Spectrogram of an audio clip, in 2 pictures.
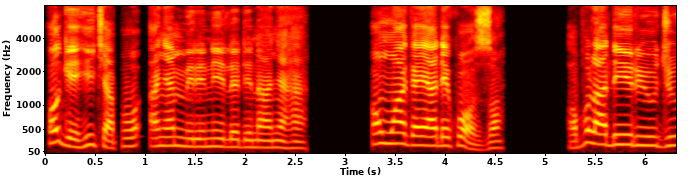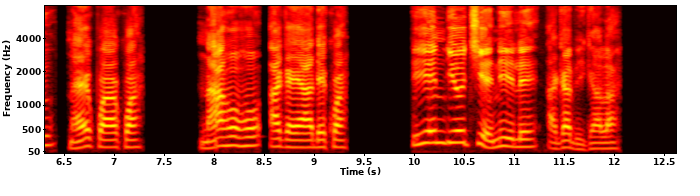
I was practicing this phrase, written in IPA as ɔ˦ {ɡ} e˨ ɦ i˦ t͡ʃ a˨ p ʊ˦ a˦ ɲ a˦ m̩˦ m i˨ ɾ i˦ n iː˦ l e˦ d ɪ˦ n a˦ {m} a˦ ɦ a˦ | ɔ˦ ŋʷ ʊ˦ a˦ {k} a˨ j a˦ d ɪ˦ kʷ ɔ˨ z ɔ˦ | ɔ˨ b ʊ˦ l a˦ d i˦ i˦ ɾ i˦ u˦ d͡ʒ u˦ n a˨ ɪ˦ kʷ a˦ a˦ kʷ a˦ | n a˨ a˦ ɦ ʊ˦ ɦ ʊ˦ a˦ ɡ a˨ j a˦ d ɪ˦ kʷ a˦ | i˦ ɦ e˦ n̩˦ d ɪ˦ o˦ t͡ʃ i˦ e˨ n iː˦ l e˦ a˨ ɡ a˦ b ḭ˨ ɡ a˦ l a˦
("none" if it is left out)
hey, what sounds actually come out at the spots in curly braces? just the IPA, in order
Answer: ɡ, ɲ, ɡ

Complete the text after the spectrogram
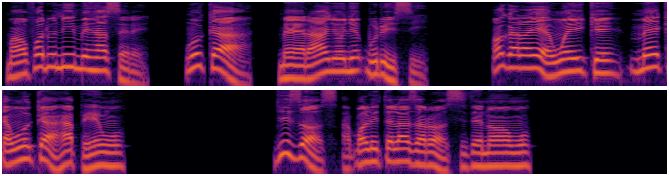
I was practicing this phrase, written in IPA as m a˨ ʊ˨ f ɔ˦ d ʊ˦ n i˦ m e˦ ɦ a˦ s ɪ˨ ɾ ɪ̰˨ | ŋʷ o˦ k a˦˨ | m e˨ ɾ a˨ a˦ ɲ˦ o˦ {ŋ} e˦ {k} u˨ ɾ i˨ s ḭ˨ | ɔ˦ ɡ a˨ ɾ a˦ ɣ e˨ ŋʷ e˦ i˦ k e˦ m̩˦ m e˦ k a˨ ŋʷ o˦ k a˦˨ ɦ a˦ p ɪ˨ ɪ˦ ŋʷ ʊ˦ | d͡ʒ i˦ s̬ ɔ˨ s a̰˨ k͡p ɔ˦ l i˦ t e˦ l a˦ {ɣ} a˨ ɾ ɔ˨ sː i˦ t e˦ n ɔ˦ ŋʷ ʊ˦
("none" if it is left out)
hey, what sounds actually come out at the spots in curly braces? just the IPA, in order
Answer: ɲ, k͡p, z

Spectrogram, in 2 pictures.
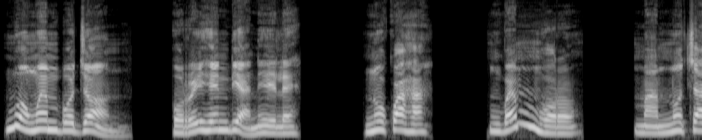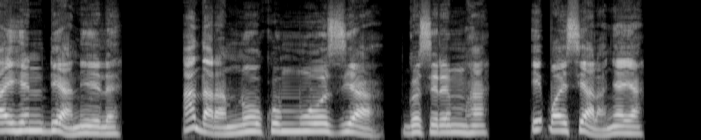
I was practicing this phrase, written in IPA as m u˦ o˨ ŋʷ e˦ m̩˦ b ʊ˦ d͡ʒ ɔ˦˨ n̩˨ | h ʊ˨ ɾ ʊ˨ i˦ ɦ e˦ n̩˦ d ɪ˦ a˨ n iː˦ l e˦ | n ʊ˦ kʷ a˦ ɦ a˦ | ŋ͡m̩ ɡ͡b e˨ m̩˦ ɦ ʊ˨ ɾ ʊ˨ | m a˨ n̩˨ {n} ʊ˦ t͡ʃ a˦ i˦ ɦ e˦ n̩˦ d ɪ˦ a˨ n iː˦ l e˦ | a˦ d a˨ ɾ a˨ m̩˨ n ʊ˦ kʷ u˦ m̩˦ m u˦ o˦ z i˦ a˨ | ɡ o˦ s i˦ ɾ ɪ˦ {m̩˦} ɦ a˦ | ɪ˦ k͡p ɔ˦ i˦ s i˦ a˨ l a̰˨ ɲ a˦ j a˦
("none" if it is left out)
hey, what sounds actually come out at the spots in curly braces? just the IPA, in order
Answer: n, m̩˦

